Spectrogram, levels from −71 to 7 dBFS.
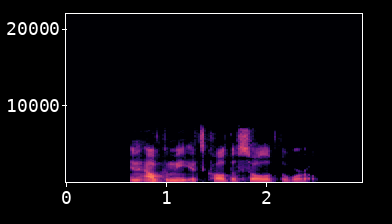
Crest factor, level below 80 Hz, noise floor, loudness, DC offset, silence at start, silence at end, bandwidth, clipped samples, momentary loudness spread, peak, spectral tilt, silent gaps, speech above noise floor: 22 dB; -66 dBFS; -82 dBFS; -23 LUFS; under 0.1%; 0.65 s; 0.55 s; 7.8 kHz; under 0.1%; 11 LU; -2 dBFS; -4 dB/octave; none; 59 dB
